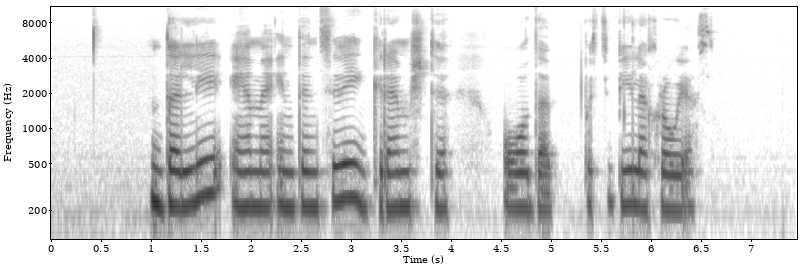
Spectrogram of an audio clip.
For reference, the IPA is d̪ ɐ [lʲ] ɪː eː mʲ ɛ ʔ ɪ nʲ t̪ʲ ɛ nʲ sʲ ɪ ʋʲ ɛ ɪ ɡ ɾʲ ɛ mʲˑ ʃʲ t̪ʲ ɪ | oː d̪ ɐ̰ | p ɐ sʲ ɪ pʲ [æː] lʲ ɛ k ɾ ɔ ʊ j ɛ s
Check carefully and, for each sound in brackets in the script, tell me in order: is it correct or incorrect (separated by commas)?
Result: correct, incorrect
